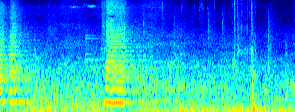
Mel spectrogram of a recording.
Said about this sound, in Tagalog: Nakasama ng busina nun.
